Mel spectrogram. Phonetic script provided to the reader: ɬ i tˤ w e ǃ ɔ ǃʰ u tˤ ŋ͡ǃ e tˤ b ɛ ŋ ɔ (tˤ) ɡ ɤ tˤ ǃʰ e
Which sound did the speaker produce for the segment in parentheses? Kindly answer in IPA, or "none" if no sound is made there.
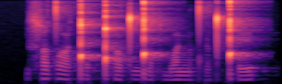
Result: tˤ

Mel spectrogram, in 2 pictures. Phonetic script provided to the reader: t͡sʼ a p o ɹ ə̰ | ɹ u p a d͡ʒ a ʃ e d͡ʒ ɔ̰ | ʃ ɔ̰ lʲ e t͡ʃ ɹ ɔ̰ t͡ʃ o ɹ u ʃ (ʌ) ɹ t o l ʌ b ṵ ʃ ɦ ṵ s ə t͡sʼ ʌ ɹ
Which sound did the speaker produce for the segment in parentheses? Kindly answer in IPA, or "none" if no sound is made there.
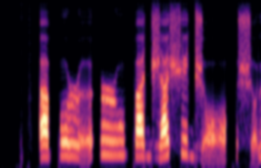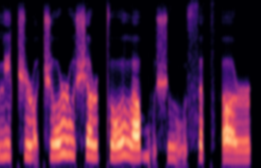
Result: ʌ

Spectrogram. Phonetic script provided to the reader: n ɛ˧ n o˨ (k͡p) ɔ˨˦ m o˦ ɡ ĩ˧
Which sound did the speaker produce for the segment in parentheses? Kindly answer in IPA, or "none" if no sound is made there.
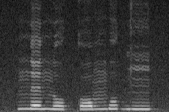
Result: k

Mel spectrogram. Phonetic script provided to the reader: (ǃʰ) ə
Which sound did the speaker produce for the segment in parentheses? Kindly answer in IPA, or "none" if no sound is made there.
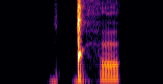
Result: ǃʰ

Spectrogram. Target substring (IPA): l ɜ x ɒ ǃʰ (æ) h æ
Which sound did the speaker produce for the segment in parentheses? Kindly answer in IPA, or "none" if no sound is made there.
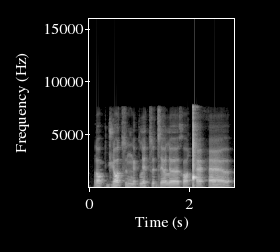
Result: æ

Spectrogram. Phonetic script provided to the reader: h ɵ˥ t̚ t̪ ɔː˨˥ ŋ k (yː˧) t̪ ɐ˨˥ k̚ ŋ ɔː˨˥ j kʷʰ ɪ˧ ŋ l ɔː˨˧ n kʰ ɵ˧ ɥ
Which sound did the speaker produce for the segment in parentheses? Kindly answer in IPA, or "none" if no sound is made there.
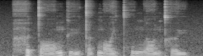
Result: yː˨˩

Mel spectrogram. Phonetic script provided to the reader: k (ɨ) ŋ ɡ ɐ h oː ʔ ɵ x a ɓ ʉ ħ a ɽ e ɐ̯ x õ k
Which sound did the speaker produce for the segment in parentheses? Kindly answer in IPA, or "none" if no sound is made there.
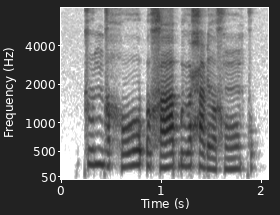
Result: ɨ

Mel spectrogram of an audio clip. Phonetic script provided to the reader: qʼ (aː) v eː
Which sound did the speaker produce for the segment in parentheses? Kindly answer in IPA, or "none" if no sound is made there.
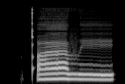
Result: aː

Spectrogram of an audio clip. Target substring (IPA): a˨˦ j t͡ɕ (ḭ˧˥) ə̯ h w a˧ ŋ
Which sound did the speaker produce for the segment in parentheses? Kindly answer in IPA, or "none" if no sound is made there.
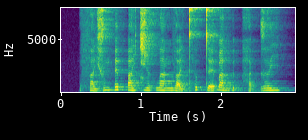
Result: i˨˦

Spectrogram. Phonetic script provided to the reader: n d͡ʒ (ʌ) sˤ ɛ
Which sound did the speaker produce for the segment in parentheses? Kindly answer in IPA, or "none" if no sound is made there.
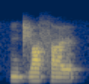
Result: ʌ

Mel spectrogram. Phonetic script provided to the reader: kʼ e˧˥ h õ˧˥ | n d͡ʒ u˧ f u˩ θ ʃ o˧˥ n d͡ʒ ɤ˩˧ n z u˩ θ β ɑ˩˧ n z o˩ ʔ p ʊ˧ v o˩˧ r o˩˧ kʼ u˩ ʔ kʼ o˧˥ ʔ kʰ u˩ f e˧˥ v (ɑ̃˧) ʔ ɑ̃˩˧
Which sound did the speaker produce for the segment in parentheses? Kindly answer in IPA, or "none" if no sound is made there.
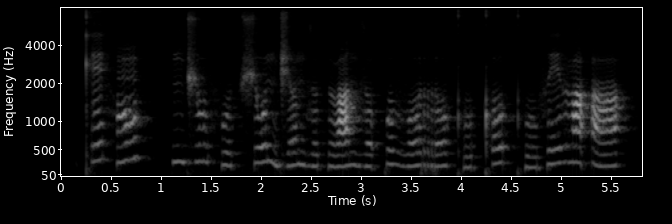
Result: ɑ̃˥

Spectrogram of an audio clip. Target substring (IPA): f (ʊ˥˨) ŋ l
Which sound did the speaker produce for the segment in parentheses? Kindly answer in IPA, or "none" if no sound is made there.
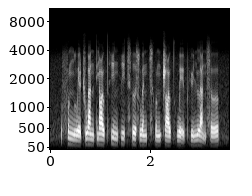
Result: ʊ˥˨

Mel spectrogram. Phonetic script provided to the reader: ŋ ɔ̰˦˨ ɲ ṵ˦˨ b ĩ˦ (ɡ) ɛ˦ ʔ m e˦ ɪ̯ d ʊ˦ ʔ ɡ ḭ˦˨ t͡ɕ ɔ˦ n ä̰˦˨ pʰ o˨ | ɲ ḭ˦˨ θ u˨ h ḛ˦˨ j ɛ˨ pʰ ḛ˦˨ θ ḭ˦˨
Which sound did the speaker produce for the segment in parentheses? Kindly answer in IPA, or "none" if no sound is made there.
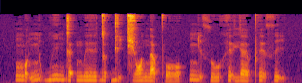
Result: ɡ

